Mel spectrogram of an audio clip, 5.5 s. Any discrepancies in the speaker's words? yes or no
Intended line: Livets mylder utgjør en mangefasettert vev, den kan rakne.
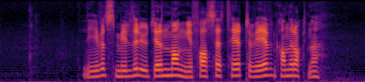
no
